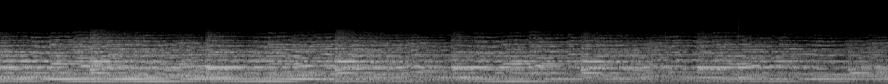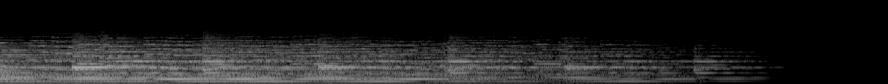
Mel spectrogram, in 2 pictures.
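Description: Church bells ringing, a slow series of strikes about once a second, each left to ring on, growing fainter until they stop about sixteen seconds in.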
